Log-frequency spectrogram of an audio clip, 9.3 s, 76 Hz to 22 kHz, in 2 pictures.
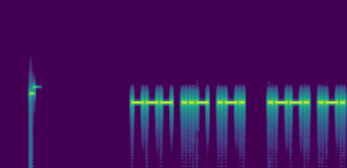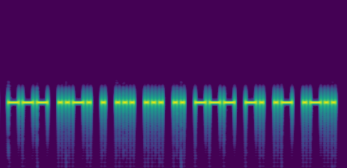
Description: Morse code, heard as a keyed tone, about 25 wpm, 700 Hz. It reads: OUR PROFESSIONAL
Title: Sentences from Top 1000 Words - Review Part 4 - 25wpm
